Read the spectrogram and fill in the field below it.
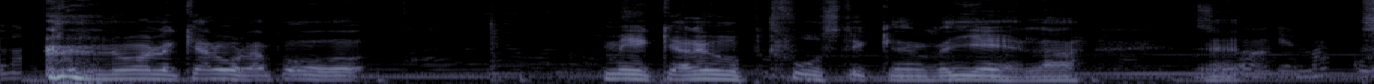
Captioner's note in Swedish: harklar sig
